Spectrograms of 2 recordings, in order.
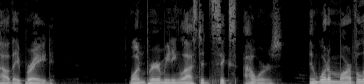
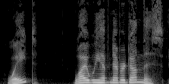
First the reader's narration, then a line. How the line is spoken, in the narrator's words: cried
